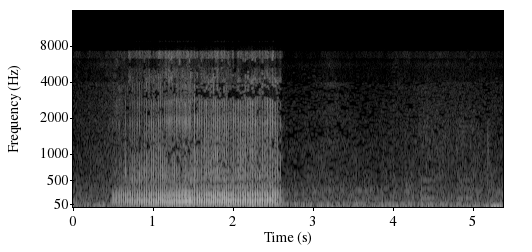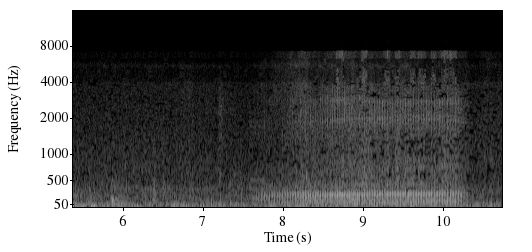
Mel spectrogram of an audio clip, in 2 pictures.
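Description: Two long, harsh, rumbling snores about seven seconds apart, with quiet breathing between them: a sleeping dog snoring loudly.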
